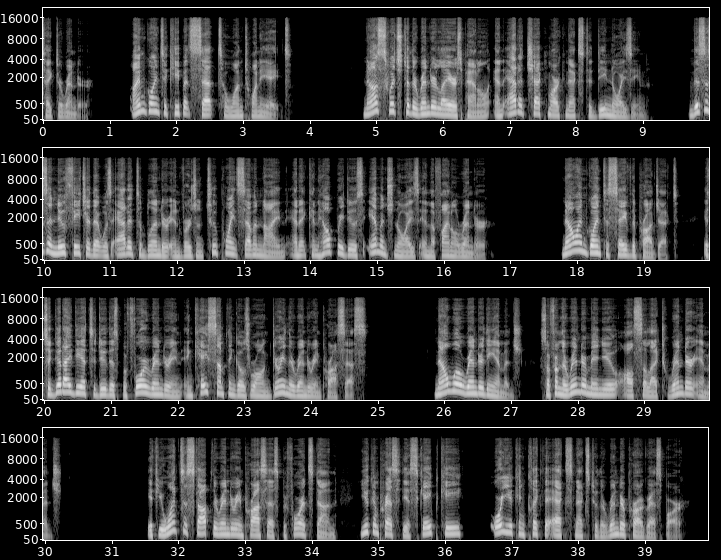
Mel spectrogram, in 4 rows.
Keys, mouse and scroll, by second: 6.0 click, 8.1 click, 18.9 click, 27.6 click.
